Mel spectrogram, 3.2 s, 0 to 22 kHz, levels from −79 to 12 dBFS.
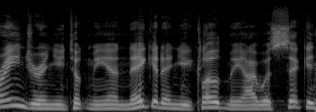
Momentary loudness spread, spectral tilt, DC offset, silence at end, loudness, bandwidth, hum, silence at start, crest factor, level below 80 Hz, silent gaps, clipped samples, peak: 4 LU; -4.5 dB/octave; under 0.1%; 0 s; -30 LUFS; 17 kHz; none; 0 s; 16 dB; -72 dBFS; none; under 0.1%; -14 dBFS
